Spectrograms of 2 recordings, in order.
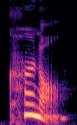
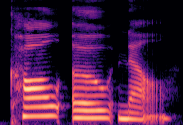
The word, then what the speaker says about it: colonel: Colonel. Common mispronunciation. Call O' Nell. Correct pronunciation. Colonel. Two syllables only. It sounds exactly like the word kernel.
